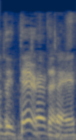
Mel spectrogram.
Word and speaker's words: Duterte: I think that the other, when we're talking about with President Duterte, I think is how you say his name. Rodrigo Duterte.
